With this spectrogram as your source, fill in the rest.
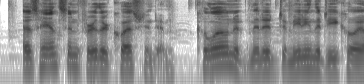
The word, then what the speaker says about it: Colon: So ironic that his last name is pronounced Cologne, yet he always looks like he hasn't showered in 3 weeks.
